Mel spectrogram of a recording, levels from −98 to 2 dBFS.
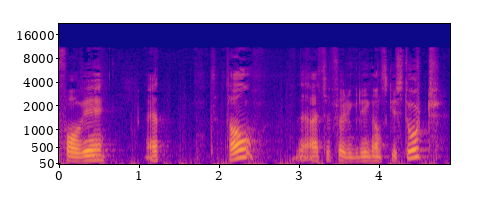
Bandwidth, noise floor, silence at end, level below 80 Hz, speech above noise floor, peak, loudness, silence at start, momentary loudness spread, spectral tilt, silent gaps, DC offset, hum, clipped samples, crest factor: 11.5 kHz; -55 dBFS; 0.15 s; -56 dBFS; 28 dB; -8 dBFS; -28 LUFS; 0 s; 11 LU; -6 dB/octave; none; under 0.1%; none; under 0.1%; 20 dB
